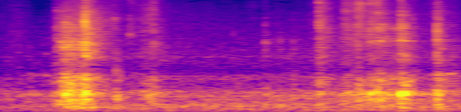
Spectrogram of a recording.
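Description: Someone chewing a crunchy chocolate-coated Penguin biscuit close to the microphone, with a few short crunches.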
